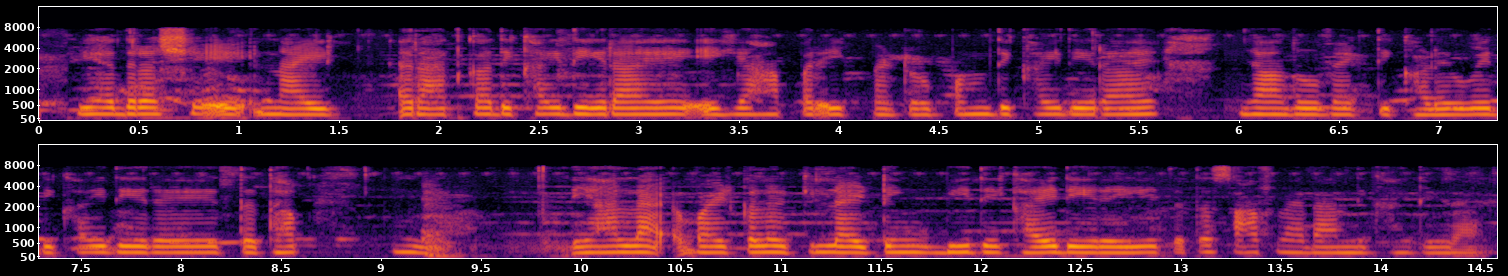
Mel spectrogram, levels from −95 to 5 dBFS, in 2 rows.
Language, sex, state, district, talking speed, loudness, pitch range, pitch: Hindi, female, Bihar, Sitamarhi, 190 wpm, -25 LUFS, 190-200 Hz, 195 Hz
